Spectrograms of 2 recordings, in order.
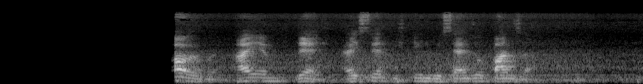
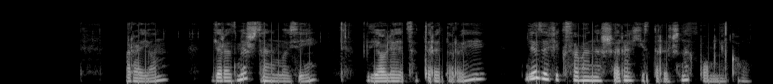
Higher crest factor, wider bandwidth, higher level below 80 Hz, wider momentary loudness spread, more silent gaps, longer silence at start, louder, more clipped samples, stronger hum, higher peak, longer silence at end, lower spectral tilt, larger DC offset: about the same, 22 dB vs 20 dB; first, 12.5 kHz vs 8 kHz; second, -66 dBFS vs -56 dBFS; first, 19 LU vs 13 LU; second, none vs 1.71-1.87 s, 2.01-2.10 s, 4.89-4.98 s, 5.08-5.21 s; first, 1.75 s vs 1.25 s; about the same, -24 LUFS vs -26 LUFS; neither; neither; first, -4 dBFS vs -8 dBFS; second, 0 s vs 0.25 s; second, -4 dB/octave vs -5.5 dB/octave; neither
